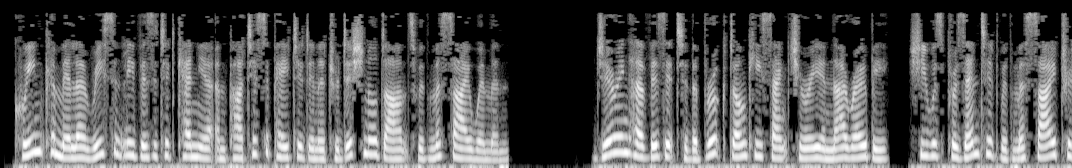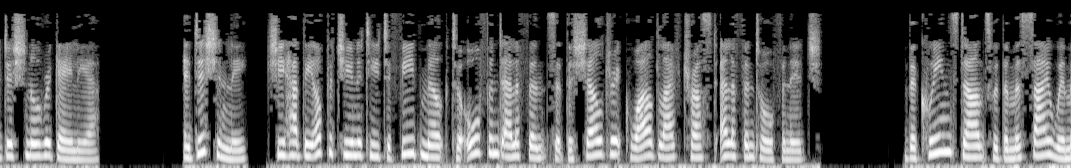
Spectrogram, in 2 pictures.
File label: English Newsroom Advanced FAST Reading; Queen Camillas Kenya Visit Cultural Engagement and Wildlife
